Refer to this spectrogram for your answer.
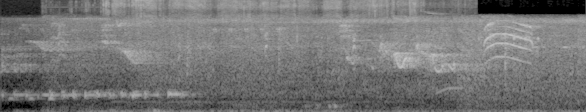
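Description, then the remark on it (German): Dense rainforest ambience in Brazil: a steady wash of insect buzzing fills the background while several birds call and whistle, including a repeated low warbling note early on and rising, swooping chirps toward the end. “Stell dir nur vor, ich rufe dich heute aus dem Regenwald in Brasilien an.”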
